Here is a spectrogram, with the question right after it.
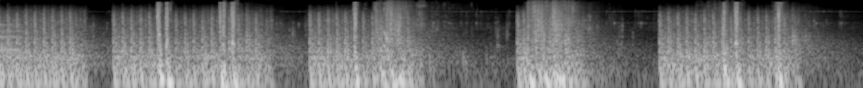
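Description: An assault rifle fires from the hip in the shooter Arena Breakout, in five loud, rapid full-auto bursts of about a second each, separated by short pauses.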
